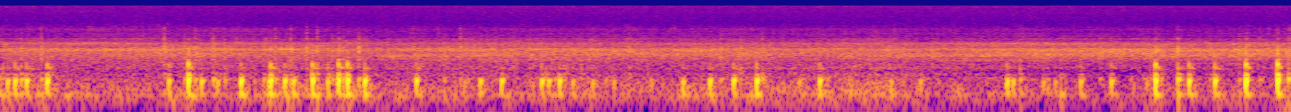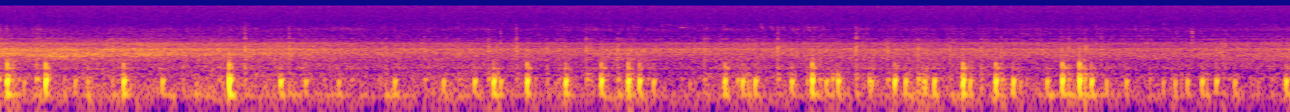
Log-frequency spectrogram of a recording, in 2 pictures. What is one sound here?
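Footsteps thud steadily on a paved path.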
